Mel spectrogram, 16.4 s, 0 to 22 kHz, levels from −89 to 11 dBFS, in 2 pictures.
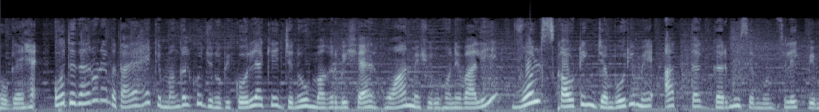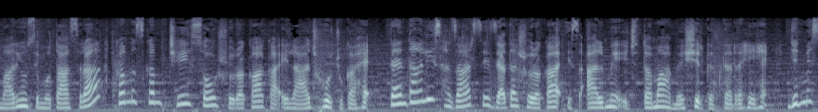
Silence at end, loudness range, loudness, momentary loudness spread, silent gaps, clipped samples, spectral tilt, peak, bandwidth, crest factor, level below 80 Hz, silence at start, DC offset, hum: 0 s; 3 LU; -15 LUFS; 6 LU; none; under 0.1%; -5.5 dB/octave; 0 dBFS; 11.5 kHz; 14 dB; -38 dBFS; 0 s; under 0.1%; none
